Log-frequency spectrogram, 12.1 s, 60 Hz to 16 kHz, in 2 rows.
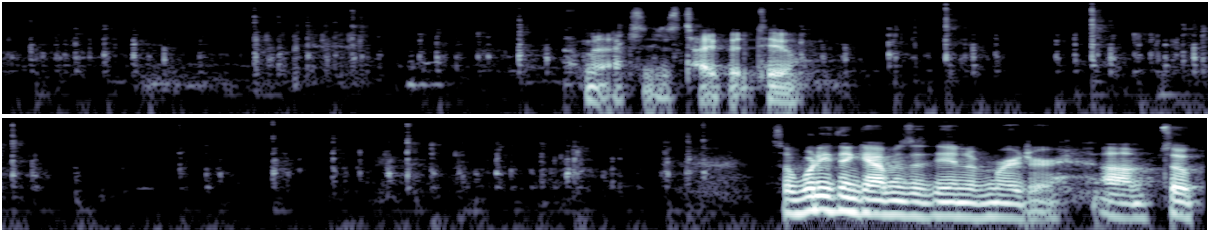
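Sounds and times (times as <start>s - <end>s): keyboard typing: 0.0s - 9.7s.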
